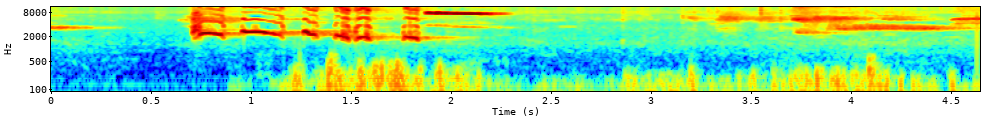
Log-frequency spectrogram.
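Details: Orange-headed thrush song used as a lure to make reluctant birds sing: a burst of bright, varied whistled notes and rapid chirps lasting about a second and a half, over low dull knocking and thumping sounds, followed by softer high twittering.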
